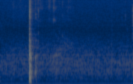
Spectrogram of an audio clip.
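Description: A single sharp click about half a second in, otherwise a pause with only faint room tone.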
